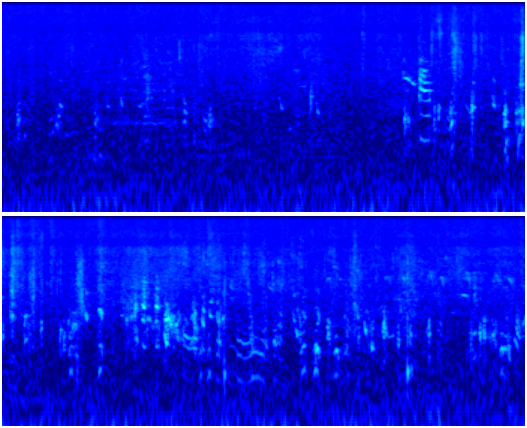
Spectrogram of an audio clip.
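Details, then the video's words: Hens clucking: short, irregular clucks over a steady hiss of background noise, growing busier in the second half. "Chicken Sounds Noises Hens Clucking Roosters Crowing"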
